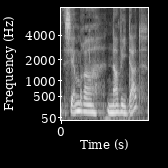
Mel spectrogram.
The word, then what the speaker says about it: Siembra Navidad: Das ist aus eurer CD Siembra Navidad, ist das richtig ausgesprochen? – Genau, ja.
